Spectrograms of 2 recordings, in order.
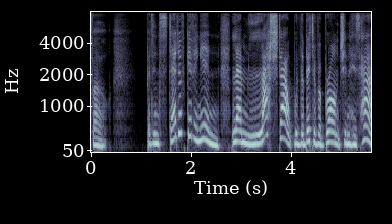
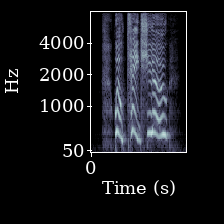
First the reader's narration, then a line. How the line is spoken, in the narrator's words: shouted someone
